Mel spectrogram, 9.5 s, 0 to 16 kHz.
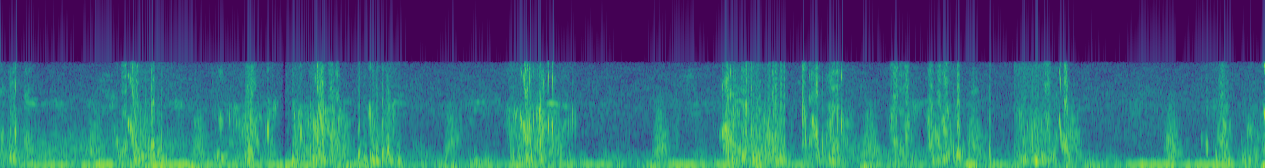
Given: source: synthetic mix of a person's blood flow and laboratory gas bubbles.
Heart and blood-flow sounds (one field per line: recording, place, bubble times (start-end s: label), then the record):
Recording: Doppler ultrasound of blood flow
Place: subclavian vein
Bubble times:
0.00-0.25 s: bubbles
0.84-1.29 s: bubbles
1.58-2.10 s: bubbles
2.19-2.59 s: bubbles
2.66-3.03 s: bubbles
3.78-4.36 s: bubbles
5.38-5.98 s: bubbles
6.01-6.42 s: bubbles
6.66-7.46 s: bubbles
7.60-8.06 s: bubbles
9.01-9.50 s: bubbles
From the record:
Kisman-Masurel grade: 333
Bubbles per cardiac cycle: rolling drumbeat, 9 or more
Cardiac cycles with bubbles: 50 to 99%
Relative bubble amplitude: loud (0.450 to 0.775)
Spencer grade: 3 (all of the cardiac periods contain showers or single bubble signals, but not dominating or overriding the cardiac motion signals)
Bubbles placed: anywhere in the cardiac cycle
